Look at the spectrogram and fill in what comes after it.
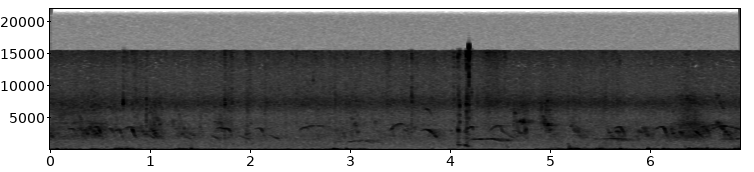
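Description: Small birds chirping repeatedly, short rising-and-falling calls one after another, over an uneven low rumble, with a single sharp click about four seconds in.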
